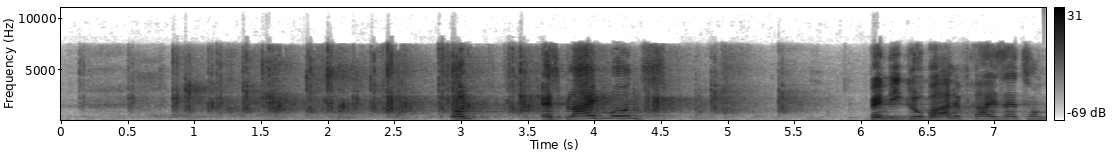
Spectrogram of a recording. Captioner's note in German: Beifall DIE LINKE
